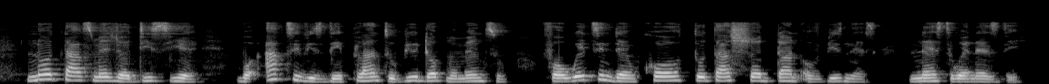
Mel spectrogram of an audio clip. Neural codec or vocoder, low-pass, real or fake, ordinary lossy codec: vocoder, 24 kHz, 100 mel bands, Vocos; 7.2 kHz; fake; none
